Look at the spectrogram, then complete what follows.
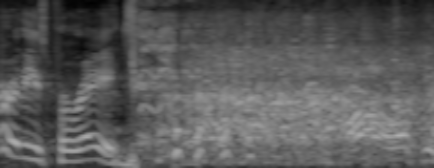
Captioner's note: everyone laughing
